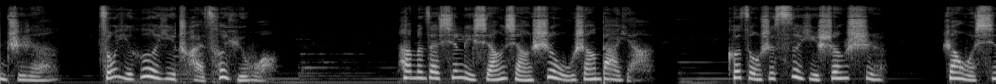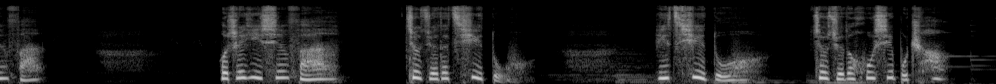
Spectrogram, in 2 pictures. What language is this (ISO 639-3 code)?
zho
